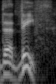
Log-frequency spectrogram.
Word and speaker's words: Death: address and telephone number your name is death pronounced de with a long e my grandfather had an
